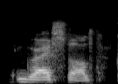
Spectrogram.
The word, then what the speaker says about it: Greifswald: Greifswald. – Greifswald, of course. Yeah, the I before the E.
